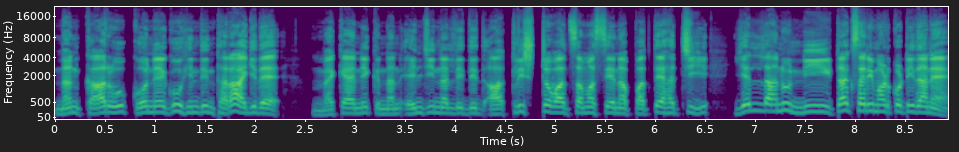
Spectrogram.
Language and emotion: Kannada, happy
